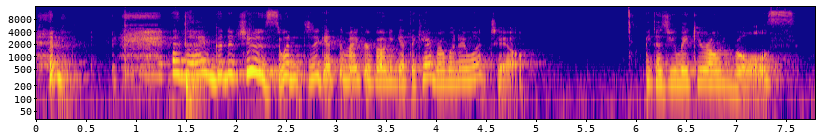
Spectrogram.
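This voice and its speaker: A woman speaks in a high pitch. Noticeable background noise runs behind her. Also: fairly quick pace. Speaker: tarot reader and social worker. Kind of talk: guided tarot reading monologue.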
